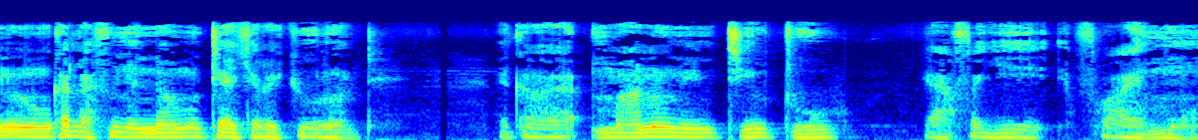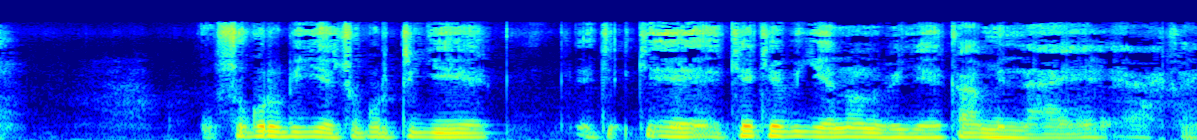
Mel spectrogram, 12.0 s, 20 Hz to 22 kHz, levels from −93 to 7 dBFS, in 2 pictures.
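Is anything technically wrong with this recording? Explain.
Yes, there are two faults. Throughout the speech there is plainly audible low-delay AAC compression damage: the voice sounds rough and grainy, with noise filling the gaps between harmonics and a thin, synthetic-sounding top band. The likely cause is AAC-ELD coding at a bitrate that sounds close to 32 kbps, where its short frames resolve pitch harmonics poorly. From 2.19 to 2.24 s there is AAC frame loss with muting, a soft-edged 40 ms dropout. The duration fits two lost frames whose spectrum the decoder zeroed, with the overlapping windows fading the sound out and back in.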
